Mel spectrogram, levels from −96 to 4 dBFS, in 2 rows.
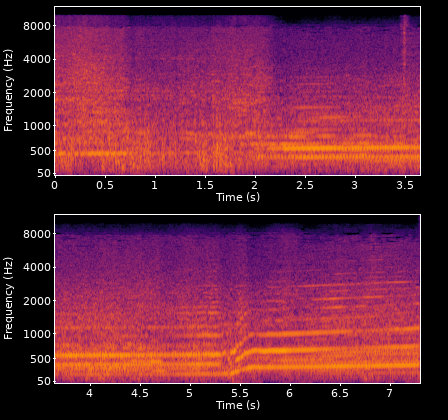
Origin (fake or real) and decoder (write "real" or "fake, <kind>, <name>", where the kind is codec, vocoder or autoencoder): real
